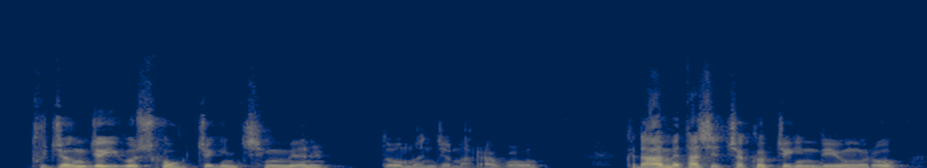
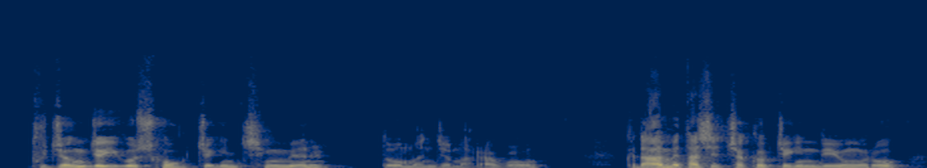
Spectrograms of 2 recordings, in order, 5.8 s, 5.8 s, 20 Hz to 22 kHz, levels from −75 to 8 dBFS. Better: neither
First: none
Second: none

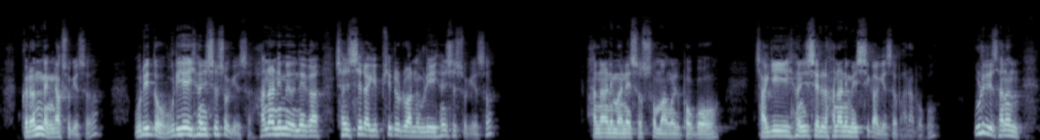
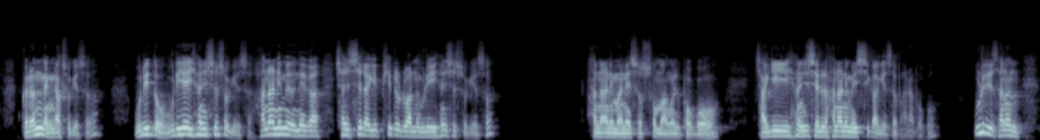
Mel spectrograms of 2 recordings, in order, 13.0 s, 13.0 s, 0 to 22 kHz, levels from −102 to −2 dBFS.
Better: first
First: none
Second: muffled; slightly; fading above 3 kHz

